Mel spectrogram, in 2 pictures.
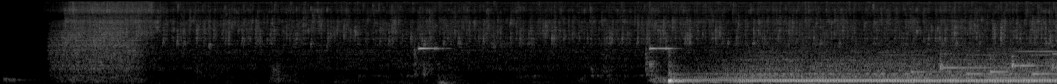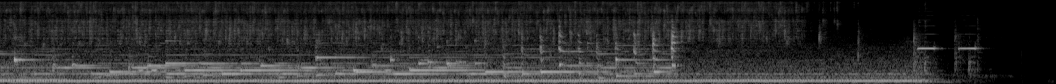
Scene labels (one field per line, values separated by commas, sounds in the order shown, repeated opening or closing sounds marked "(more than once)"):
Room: kitchen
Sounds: running water, microwave, phone ringing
